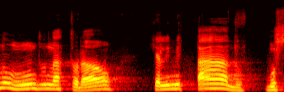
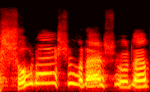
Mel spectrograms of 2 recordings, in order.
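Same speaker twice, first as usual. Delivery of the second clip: higher whiny imitation of a baby crying; mock baby crying. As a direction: mimic the baby wailing for its mother. (imitando choro de bebê, mais agudo)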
